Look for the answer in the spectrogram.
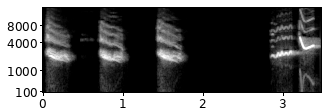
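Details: Song thrush song before sunrise, intended for hunting: one full, fluted phrase sung three times at even intervals, then a rising whistle and a high, squeaky note.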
